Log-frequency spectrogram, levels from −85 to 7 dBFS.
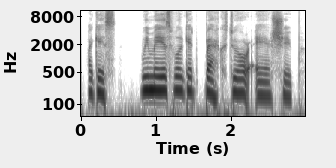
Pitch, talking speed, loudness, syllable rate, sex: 175 Hz, 220 wpm, -17 LUFS, 5.0 syllables/s, female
